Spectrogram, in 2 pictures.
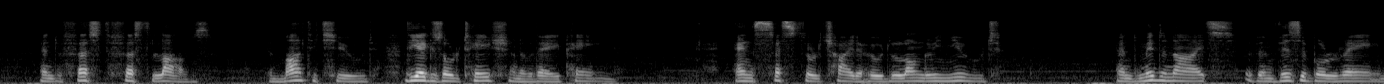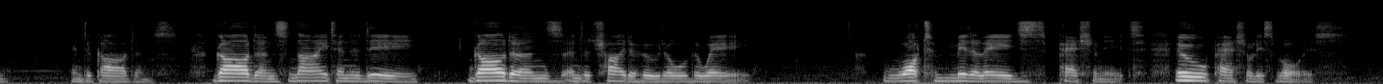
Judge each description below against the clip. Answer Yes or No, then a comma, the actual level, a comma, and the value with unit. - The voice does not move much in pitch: No, average, 3.0 semitones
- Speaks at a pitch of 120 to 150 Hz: Yes, medium, 140 Hz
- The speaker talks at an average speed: No, slow, 70 wpm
